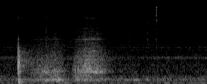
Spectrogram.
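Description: A single sharp click, then about half a second of rubbing as a hand slides over a felt-covered paper sheet on a table.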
